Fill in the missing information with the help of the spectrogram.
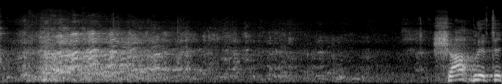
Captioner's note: audience laughing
